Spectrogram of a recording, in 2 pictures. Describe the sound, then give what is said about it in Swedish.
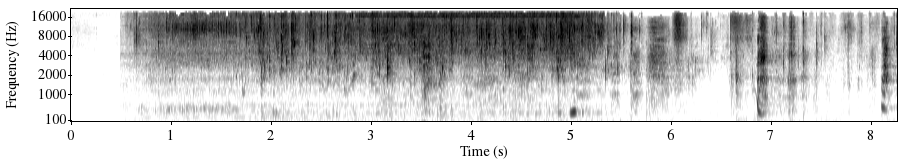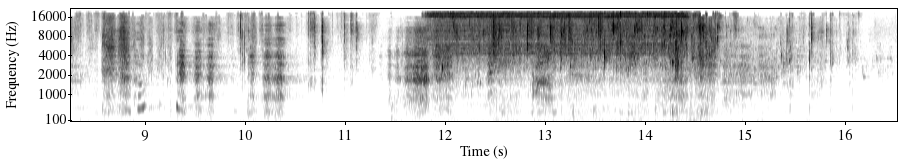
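Tap water gushes into a sink in a toilet as someone washes white powder off their fingers. It runs with a steady hiss for several seconds, stops for a stretch of splashing and small clinks, then runs again before shutting off. No one speaks. “Direkt när jag upptäckte det rusade jag in på toan och tvättade bort det i total chock.”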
